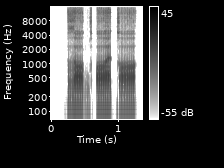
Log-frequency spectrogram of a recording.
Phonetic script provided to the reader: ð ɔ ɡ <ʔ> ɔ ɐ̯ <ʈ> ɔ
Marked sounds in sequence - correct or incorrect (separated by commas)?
correct, incorrect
